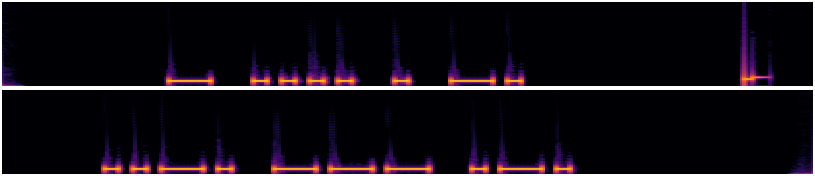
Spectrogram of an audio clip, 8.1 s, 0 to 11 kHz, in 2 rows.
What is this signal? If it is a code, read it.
Morse code, heard as a keyed tone, about 17 wpm, 700 Hz. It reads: THEN FOR
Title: Sentences from Top 100 Words - New Word Drill - 17wpm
